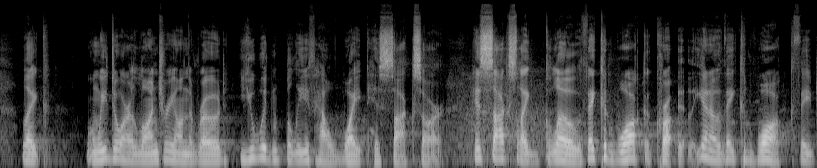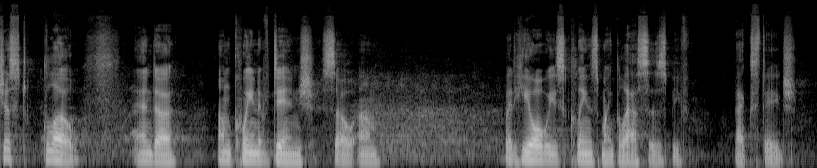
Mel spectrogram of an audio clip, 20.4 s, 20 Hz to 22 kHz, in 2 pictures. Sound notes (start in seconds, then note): 5.7 laughter; 14.8 laughter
